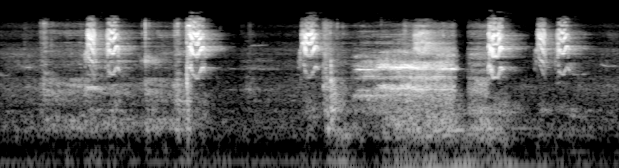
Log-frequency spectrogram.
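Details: Calls of a female double-collared seedeater, used to excite males to sing: quick high chips in pairs and triplets with a soft hissing rasp, a short burst of mixed chatter midway, then more paired chips.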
